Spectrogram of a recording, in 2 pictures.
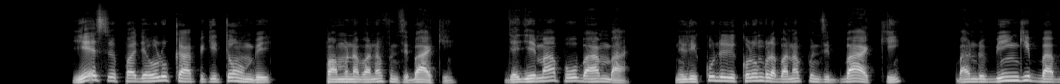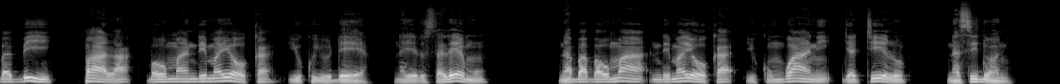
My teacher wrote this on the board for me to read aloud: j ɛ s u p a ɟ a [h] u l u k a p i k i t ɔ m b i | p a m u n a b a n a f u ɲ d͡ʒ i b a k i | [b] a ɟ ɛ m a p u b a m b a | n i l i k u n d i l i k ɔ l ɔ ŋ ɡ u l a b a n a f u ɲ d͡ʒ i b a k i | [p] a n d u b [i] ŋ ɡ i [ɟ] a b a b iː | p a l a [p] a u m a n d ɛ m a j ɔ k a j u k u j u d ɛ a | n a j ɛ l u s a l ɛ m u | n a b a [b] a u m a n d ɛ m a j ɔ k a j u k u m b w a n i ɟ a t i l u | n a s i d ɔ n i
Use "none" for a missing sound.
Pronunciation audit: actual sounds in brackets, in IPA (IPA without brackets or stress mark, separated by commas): h, ɟ, b, i, b, b, b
